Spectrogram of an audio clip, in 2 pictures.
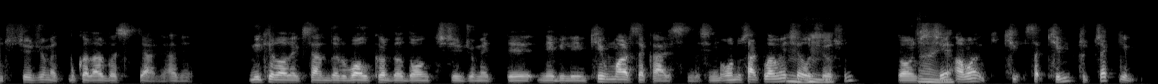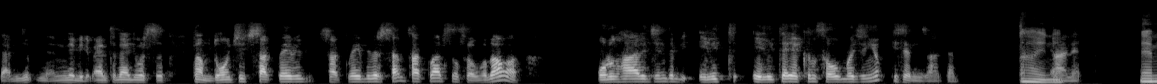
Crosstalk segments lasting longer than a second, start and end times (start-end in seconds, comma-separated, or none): none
